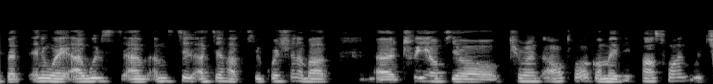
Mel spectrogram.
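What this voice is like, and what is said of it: Non-native English accent. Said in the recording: “Excuse my accent.”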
